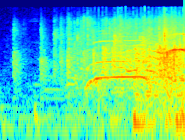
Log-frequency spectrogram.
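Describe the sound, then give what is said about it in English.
A crowd breaks into applause for a poet, swelling steadily from scattered claps into a dense, loud roar, with whistles and cheers rising over it toward the end. “Give an applause to, as far as I'm concerned, the most amazing mother in my life, mother of my children.”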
